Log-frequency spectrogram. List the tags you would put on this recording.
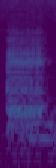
Sound effects > Objects / House appliances
chair rocking squeek groaning

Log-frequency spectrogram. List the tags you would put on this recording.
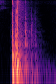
Sound effects > Other
diaryofawimpykid books setdown

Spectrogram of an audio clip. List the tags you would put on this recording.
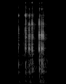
Sound effects > Other mechanisms, engines, machines
garage crunch sample

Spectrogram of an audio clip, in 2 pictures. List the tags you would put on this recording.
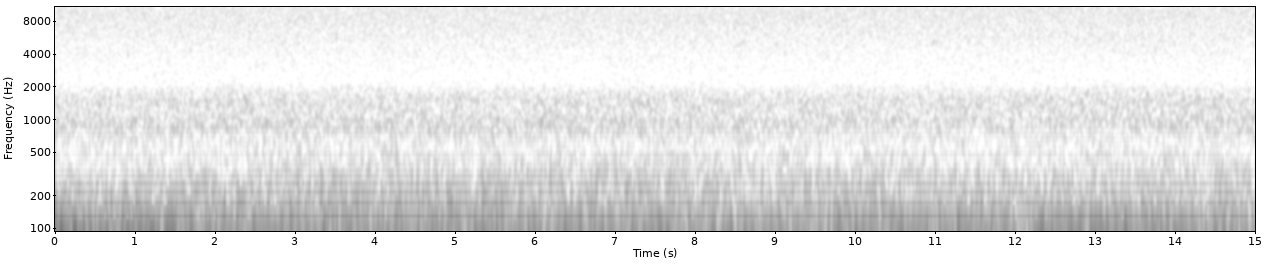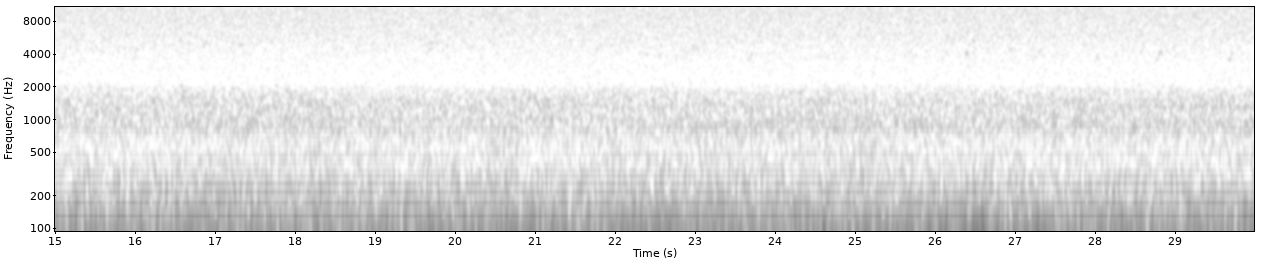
Soundscapes > Nature
meadow soundscape alice-holt-forest nature raspberry-pi natural-soundscape phenological-recording field-recording

